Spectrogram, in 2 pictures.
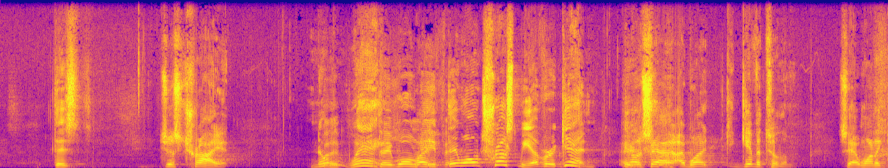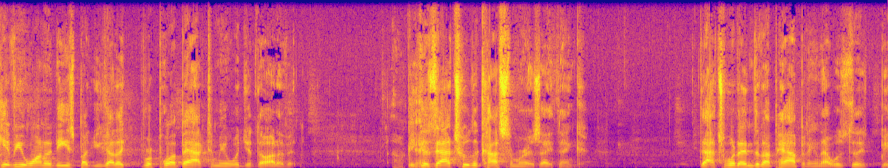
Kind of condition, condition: setting, live audience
